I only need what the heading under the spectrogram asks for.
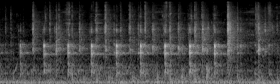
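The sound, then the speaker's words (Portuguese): Egg whites beaten by hand in a bowl without a mixer, the whisk making a fast, steady, evenly spaced clinking and scraping. “deixa que eu bato as claras, já que não temos batedeira”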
